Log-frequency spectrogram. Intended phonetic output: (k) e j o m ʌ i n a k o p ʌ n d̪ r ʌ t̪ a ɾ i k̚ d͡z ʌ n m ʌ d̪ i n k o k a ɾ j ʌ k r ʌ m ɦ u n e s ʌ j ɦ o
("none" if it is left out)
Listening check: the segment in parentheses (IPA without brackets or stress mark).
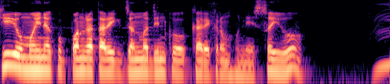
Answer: k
